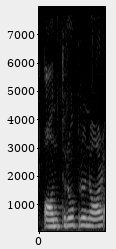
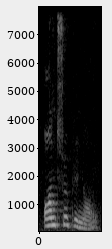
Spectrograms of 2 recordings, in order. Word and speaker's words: entrepreneur: It is not entrepreneur or entrepreneur. It is always entrepreneur.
